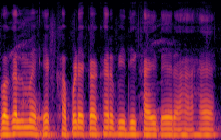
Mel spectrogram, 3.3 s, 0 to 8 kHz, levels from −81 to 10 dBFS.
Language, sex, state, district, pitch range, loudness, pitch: Hindi, male, Jharkhand, Garhwa, 125-135 Hz, -17 LUFS, 130 Hz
